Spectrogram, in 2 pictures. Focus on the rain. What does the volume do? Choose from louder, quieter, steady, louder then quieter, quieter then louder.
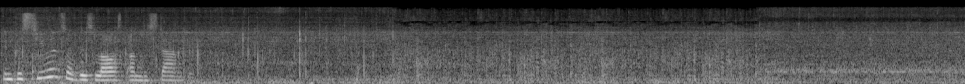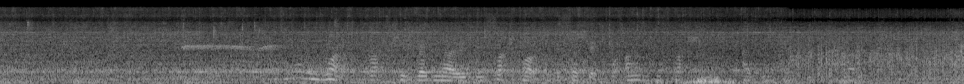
steady.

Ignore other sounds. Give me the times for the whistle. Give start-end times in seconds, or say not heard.
11.4-12.4.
